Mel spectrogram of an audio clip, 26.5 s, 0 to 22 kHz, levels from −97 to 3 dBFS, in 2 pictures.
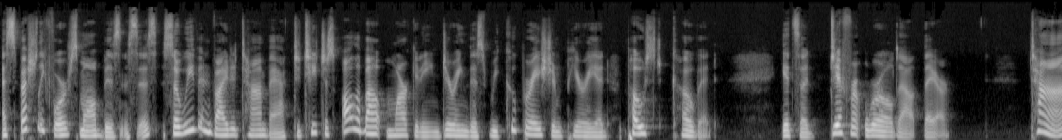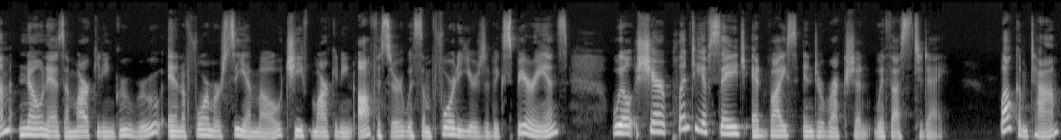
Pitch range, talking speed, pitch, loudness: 125-175 Hz, 135 wpm, 145 Hz, -24 LUFS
